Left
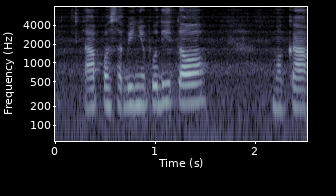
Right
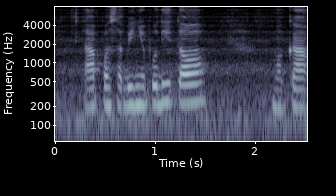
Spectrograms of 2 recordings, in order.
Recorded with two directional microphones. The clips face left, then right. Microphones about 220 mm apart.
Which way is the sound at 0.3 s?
30° right (ahead or behind).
